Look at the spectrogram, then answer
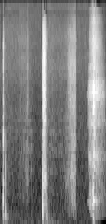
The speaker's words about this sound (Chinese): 恰在这时，身后传来脚步声，转头一看，是孔玉德走了进来，肩上还缠着绷带。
